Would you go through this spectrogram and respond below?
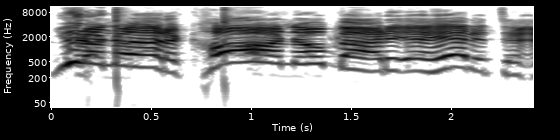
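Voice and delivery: hammed-up loud rant; mock rant. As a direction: rant like you're fed up. Impersonating friend ranting.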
